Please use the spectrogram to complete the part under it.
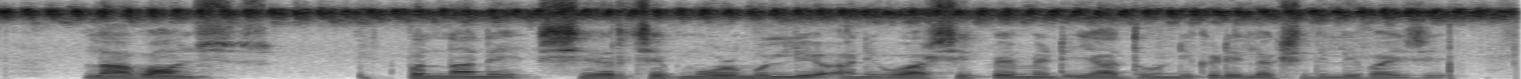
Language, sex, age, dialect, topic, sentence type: Marathi, male, 31-35, Standard Marathi, banking, statement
